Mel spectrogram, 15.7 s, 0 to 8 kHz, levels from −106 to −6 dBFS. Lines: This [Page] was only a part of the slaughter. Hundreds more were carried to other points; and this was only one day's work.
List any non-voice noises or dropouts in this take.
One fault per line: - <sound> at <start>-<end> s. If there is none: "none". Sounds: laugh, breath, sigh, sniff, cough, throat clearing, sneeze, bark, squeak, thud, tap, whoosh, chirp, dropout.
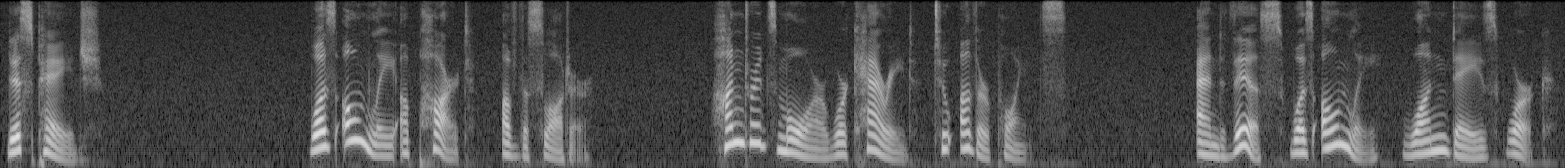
none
